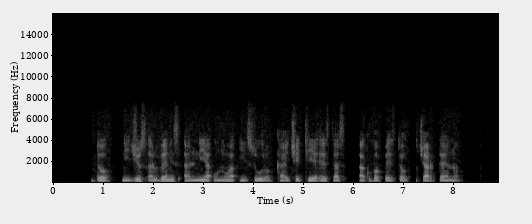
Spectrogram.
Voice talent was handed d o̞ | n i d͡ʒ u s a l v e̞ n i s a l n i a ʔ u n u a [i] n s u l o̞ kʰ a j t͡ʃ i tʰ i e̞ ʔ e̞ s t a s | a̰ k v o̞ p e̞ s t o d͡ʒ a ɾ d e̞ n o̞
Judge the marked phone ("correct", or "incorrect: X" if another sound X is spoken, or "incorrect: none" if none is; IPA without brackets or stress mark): correct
